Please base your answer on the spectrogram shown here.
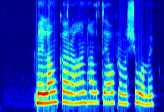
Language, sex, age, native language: Icelandic, male, 12, Icelandic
